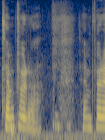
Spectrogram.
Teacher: the consonant where your lips touch then it's an M the pronunciation is an m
